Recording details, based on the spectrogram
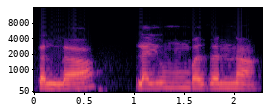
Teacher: جب تنوین یا نون ساکن کے بعد با آئے تو اوپر چھوٹا میم لکھا جاتا ہے اور اس سے بدل کے پڑھا جاتا ہے نون کو میم سے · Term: اقلاب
